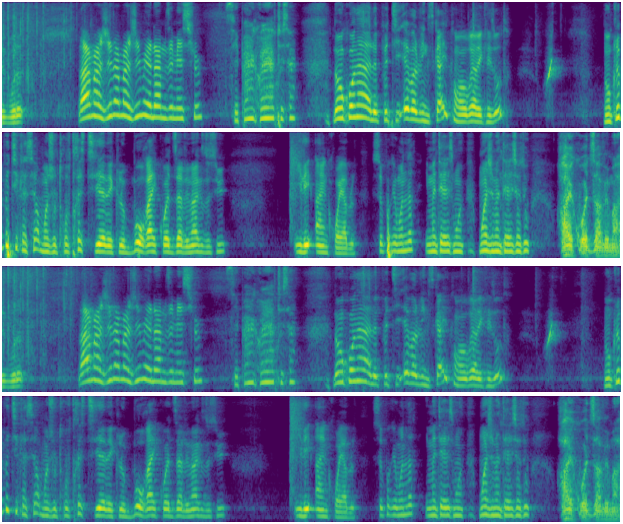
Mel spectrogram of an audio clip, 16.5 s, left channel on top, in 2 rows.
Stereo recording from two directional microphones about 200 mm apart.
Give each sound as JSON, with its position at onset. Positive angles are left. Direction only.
{"t": 1.0, "sound": "speech", "side_deg": 70}
{"t": 7.3, "sound": "whistling", "side_deg": 65}
{"t": 8.0, "sound": "speech", "side_deg": 55}
{"t": 12.2, "sound": "speech", "side_deg": 45}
